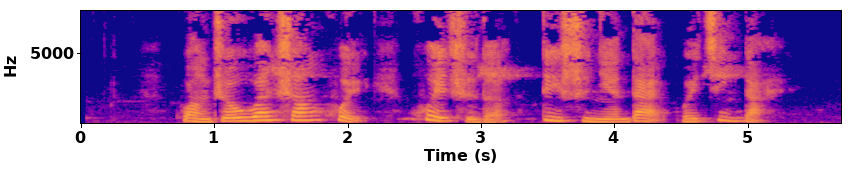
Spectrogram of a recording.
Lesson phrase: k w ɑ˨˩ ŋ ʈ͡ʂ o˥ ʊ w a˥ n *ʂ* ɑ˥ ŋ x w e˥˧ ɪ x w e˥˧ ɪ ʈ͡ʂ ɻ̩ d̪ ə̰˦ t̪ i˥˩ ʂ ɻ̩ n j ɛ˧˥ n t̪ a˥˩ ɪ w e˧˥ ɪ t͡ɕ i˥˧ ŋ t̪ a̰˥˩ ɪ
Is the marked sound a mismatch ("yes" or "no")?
no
